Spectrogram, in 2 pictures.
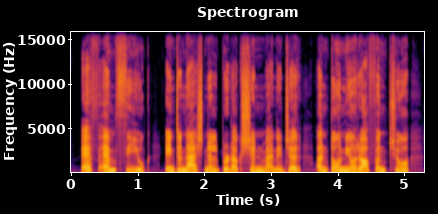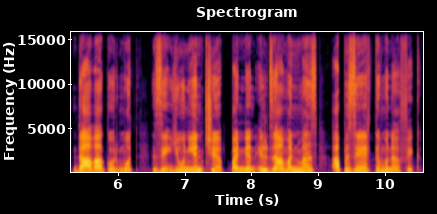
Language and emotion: Kashmiri, neutral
